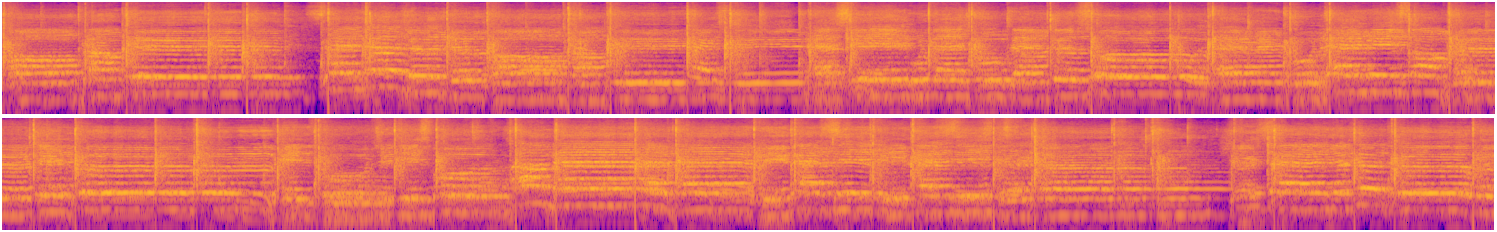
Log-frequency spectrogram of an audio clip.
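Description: A congregation singing a French hymn together, with hand claps keeping time.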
